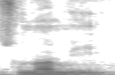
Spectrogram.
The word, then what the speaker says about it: tsunami: title देख रहे हैं सुनामी जो मिट्टी स्टार्ट हो रहा लेकिन यहां पर साइलेंट हैं कि सुनामी का मतलब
